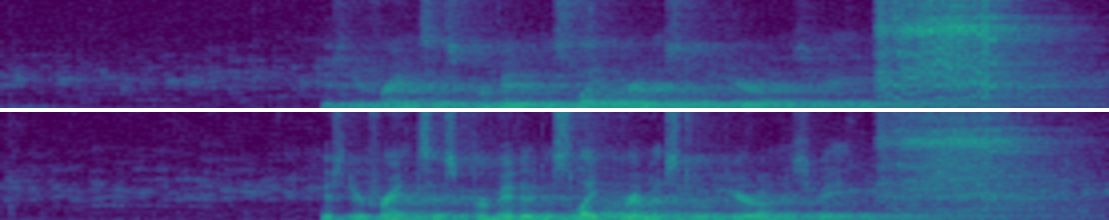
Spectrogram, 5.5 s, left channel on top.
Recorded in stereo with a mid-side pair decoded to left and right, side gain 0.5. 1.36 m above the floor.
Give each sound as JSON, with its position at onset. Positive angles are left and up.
{"t": 1.6, "sound": "a man speaking", "azimuth_deg": -60, "distance_m": 1.7}
{"t": 4.4, "sound": "a squeak", "azimuth_deg": 55, "distance_m": 1.7}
